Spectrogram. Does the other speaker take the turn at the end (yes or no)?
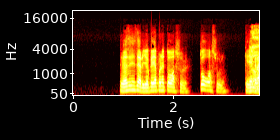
no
